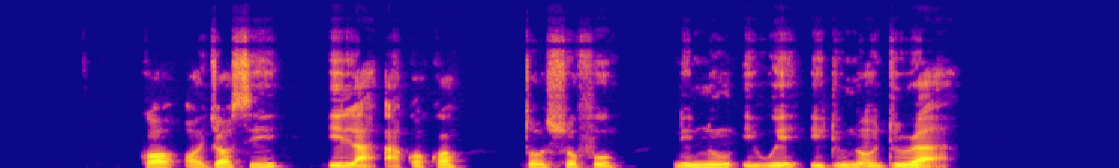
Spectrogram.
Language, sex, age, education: Yoruba, male, 30-45, tertiary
